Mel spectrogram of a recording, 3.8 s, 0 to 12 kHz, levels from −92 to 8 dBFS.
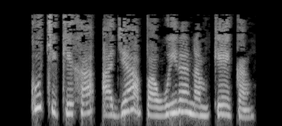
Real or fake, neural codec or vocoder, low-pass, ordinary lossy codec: fake; vocoder, 48 kHz, 128 mel bands, Vocos; 10.8 kHz; MP3, 32 kbps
